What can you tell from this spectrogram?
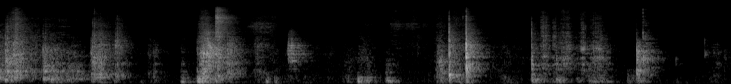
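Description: A run of irregular rustling and knocking handling noises, about a dozen short bursts; a white plastic tub is set down on the wooden table near the end.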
